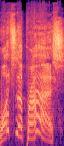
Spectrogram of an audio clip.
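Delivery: high, shrill, screechy woman's voice. Retelling a lady asking about a price tag, in a high, screechy voice. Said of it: "she says in a real high, screechy voice".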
